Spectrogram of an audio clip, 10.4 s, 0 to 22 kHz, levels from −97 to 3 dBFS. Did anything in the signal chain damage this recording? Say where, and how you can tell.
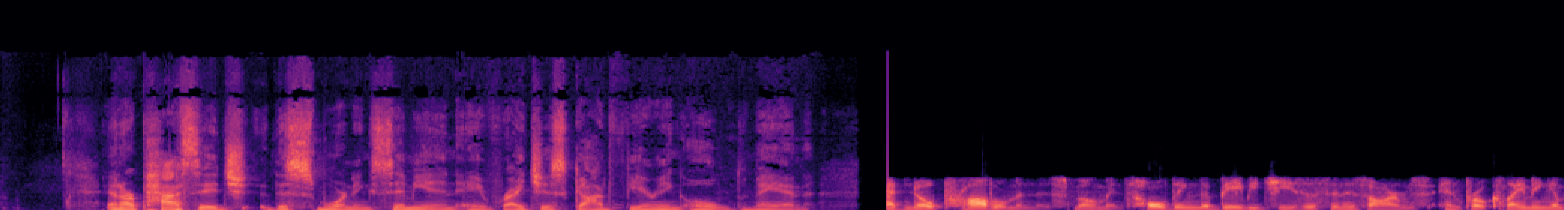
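Yes. At the device or driver stage, the input was likely switched to a poorer device at 5.71 s, right after "fearing old man". A gap of about 200 ms marks the switch. From there to the end, nothing passes above 3.3 kHz, so the speech turns dull and boxy. A new, faint background noise appears, roughly 50 dB below the signal, while the overall level stays about the same. The band limit fits a headset call profile.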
